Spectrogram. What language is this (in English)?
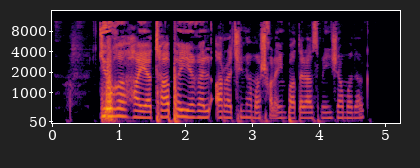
Armenian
